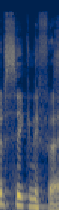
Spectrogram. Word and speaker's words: Signify: Signify.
